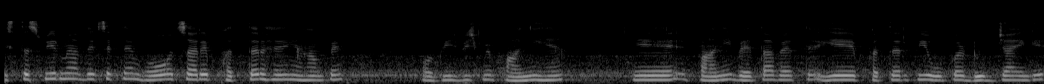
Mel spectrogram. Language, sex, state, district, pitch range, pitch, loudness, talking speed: Hindi, female, Chhattisgarh, Bastar, 200-225 Hz, 210 Hz, -34 LUFS, 165 wpm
